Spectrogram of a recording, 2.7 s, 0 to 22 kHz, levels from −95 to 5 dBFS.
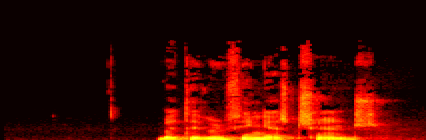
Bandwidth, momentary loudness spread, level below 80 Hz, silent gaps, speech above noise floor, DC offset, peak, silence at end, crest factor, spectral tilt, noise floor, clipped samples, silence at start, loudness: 15 kHz; 8 LU; -64 dBFS; none; 57 dB; under 0.1%; -8 dBFS; 0.3 s; 16 dB; -6 dB/octave; -79 dBFS; under 0.1%; 1 s; -23 LUFS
